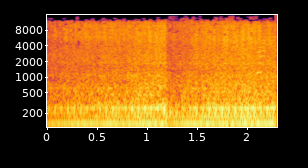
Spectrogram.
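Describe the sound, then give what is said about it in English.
A motorboat engine towing water skiers on a lake drones steadily with a low, harmonic rumble and a broad wash of spray and water noise, holding an even, fairly loud level throughout with no voices. “That's them water skiing.”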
